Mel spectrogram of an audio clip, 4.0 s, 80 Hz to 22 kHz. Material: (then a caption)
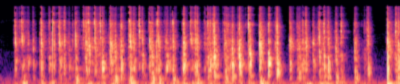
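Plastic. Fast typing on a full-size mechanical keyboard with Razer green clicky switches and pink-blue PBT plastic keycaps, resting on a desk, by fingertips with short painted nails. A dense run of about 26 sharp, bright clicks follows in quick succession, each dying out almost instantly.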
